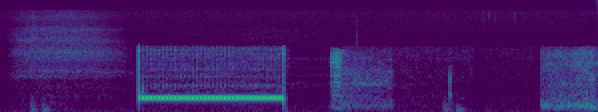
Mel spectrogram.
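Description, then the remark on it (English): A telephone call being placed to a guest of the Shining Wizards live show: a steady electronic ring tone holds for about a second, surrounded by short line noises and clicks, with no voices. “So who are we calling?”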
